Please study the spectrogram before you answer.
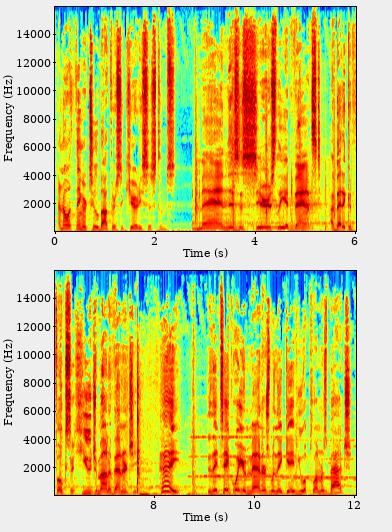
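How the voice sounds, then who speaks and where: A man playing a prickly, streetwise teenage boy in an animated game cutscene, blunt and sarcastic in manner. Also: a little high, normal speed, natural voice. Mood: indignant. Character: cocky, prickly teenage boy, streetwise former bad guy. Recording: music behind the voice.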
